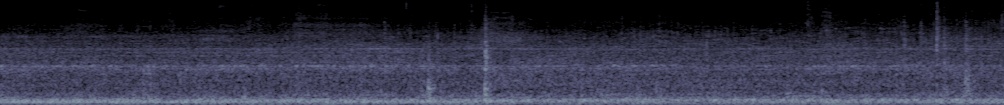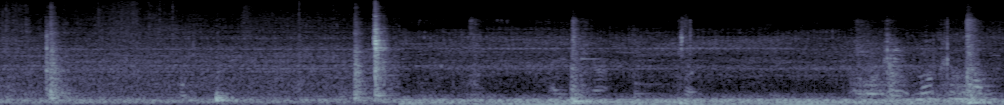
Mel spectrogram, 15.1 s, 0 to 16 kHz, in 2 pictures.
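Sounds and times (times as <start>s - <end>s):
engine low rumble: 0.0s - 15.0s.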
